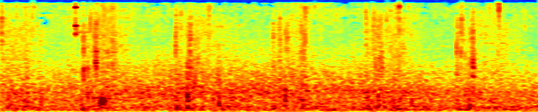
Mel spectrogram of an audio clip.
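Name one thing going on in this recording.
Footsteps tap slowly on a hard stone floor.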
